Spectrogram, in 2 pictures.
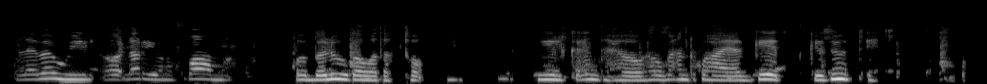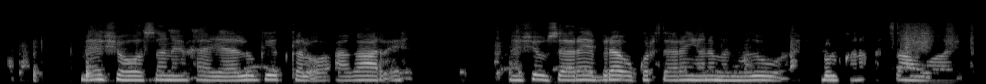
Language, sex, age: Somali, male, 18-24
